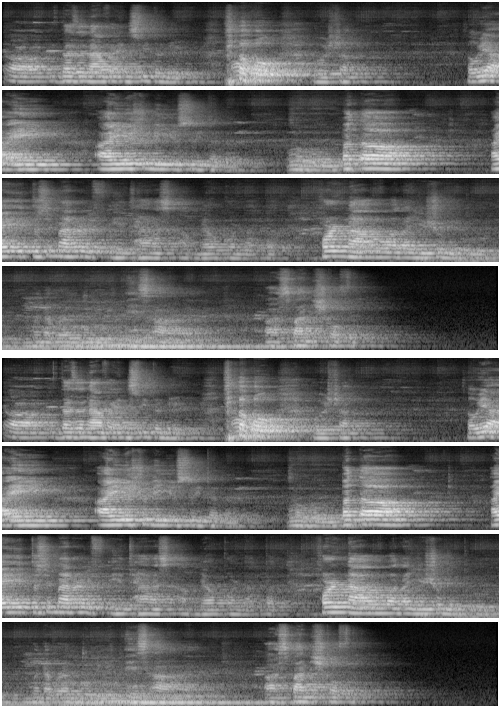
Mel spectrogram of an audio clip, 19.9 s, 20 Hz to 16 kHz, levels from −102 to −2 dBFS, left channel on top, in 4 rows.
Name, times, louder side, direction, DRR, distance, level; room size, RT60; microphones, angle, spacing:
voice 1, 0.0-3.5 4.7-7.4 7.9-9.0 9.9-12.7 13.1-14.9 15.2-16.9 17.5-18.5, right 1 dB, 75° right, 2 dB, 5.7 m, -24 dB
voice 2, 7.8-8.3 12.9-13.1 14.5-17.6, equal, 5° right, -3 dB, 7.7 m, -31 dB
24.0 x 17.5 x 6.9 m, 1.4 s
head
